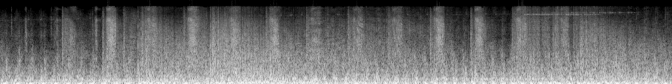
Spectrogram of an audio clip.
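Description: Rapid gunfire bursts out in quick shots.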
